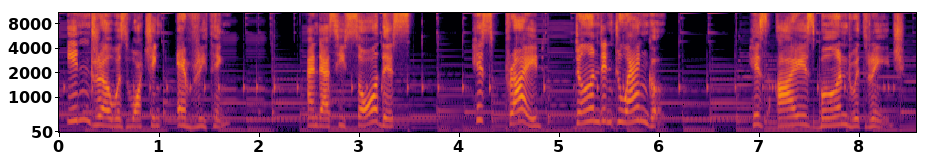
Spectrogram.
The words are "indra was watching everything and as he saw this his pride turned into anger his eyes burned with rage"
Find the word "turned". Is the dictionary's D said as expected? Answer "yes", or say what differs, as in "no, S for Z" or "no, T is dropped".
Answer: yes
